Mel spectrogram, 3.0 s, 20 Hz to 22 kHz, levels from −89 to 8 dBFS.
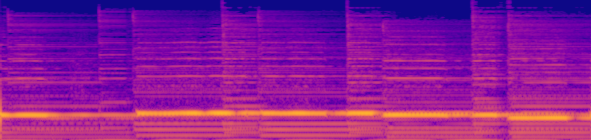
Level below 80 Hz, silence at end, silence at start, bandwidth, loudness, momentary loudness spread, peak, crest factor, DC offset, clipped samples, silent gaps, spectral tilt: -58 dBFS; 0 s; 0 s; 15.5 kHz; -16 LUFS; 6 LU; -6 dBFS; 10 dB; under 0.1%; under 0.1%; none; -4 dB/octave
